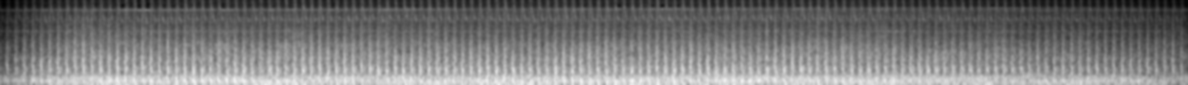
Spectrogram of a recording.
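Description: Passing train: a rapid, even clatter of wheels over the rail with a steady low drone underneath.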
